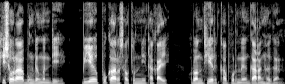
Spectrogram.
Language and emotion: Bodo, neutral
